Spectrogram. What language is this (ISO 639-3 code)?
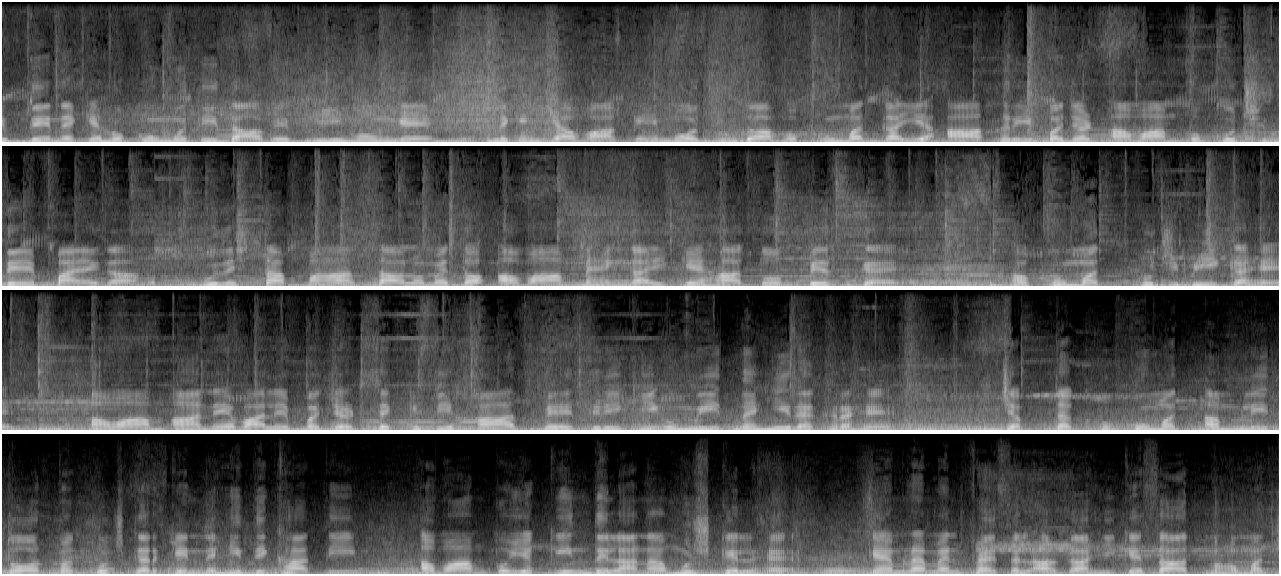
hin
